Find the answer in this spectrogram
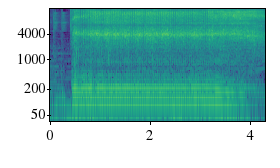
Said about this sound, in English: Well, meanwhile, Jaden was mowing his lawn.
